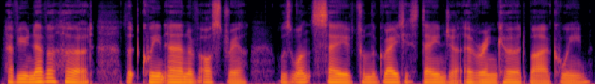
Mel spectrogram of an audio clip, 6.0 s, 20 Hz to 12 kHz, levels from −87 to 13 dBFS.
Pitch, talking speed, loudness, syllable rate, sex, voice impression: 110 Hz, 210 wpm, -18 LUFS, 5.8 syllables/s, male, very masculine, very adult-like, very middle-aged, very thick, slightly tensed, slightly powerful, slightly dark, soft, fluent, very cool, intellectual, very sincere, calm, friendly, reassuring, elegant, slightly wild, sweet, very kind, very modest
